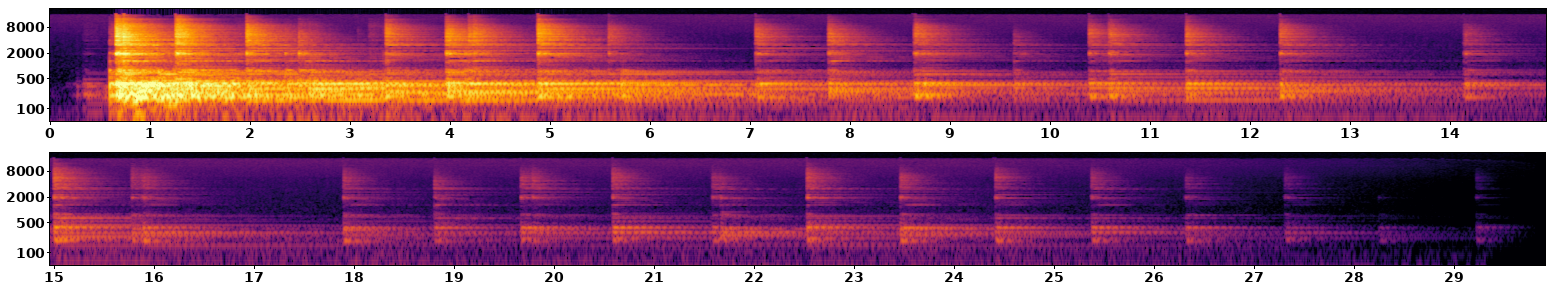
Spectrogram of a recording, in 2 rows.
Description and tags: Spring Drum (2)
spring striking metal
drumhead, spring, spring-drum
